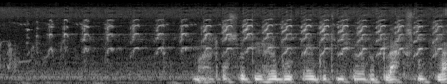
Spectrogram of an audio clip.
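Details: Blacksmith lapwings calling while flying around, wild in South African bush: a rapid run of sharp, metallic clinking notes, about three per second, growing louder and denser after two seconds, with faint background noise.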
